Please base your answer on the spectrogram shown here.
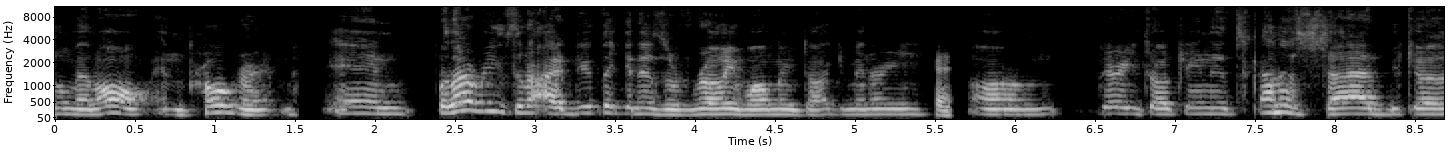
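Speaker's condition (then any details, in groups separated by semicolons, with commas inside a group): Cerebral palsy; mild case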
